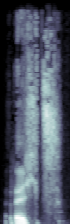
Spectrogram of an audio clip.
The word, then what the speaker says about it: Rechts: Rechts. Rechts. Rechts. Okay, it's quite tricky, the sound at the end there. There's a t, and a s.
